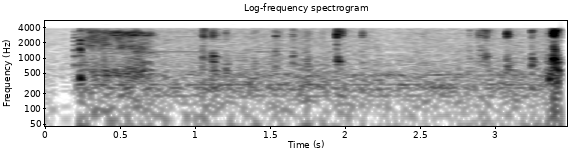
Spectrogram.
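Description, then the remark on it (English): Quiet, uneven clicking of computer keys as someone types in an online chat, with bursts of taps and short pauses between them, low in level, with no voices. “I'm just typing here.”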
